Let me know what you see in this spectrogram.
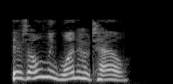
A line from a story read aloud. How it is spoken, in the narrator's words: Mama snapped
